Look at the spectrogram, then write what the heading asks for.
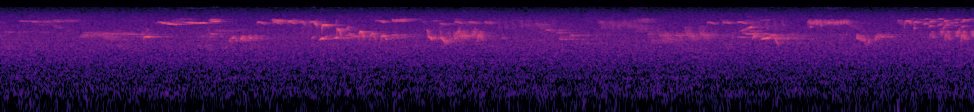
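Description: Faint birdsong: many short, high chirps and quick trills, some rising and some falling, overlapping through the whole stretch.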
